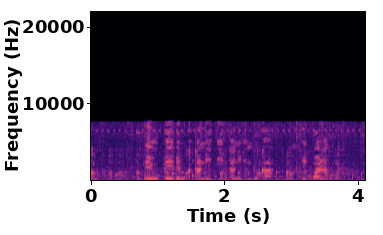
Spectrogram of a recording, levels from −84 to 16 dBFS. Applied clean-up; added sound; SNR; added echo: none; Liquid; 8 dB; none.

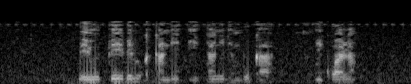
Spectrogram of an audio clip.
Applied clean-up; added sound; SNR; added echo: none; none; none; none.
